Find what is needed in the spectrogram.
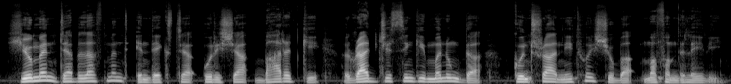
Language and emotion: Manipuri, neutral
